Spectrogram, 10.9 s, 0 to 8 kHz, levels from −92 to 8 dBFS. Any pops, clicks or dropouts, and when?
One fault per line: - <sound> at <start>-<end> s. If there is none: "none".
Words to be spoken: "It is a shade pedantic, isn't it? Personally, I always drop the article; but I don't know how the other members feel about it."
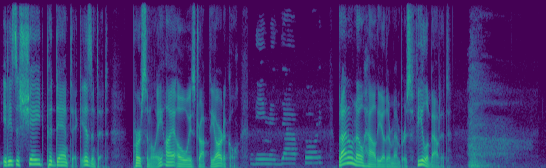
- sigh at 5.0-6.5 s
- sigh at 9.3-10.7 s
